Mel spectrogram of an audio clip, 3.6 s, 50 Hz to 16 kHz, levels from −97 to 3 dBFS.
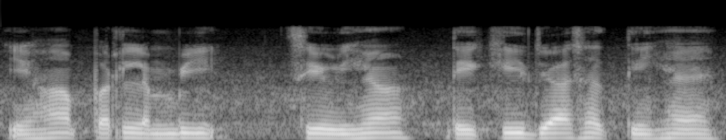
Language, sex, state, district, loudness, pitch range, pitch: Hindi, male, Uttar Pradesh, Lucknow, -16 LUFS, 110-125 Hz, 120 Hz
